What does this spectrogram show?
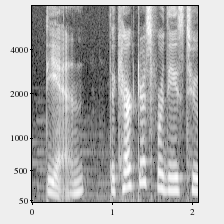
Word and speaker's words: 点: In Japanese, this is pronounced ten. In Chinese, it's pronounced dian.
